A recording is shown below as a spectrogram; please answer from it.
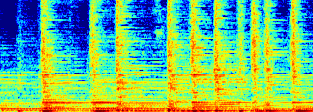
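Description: Acoustic guitar strummed hard and fast, about four or five sharp strokes a second ringing out as chords.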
